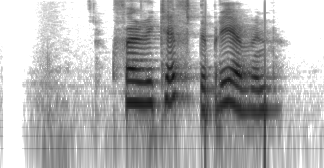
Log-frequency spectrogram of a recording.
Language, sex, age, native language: Icelandic, female, 9, Icelandic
